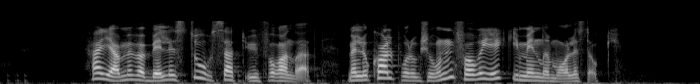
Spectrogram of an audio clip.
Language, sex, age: Norwegian, female, 24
